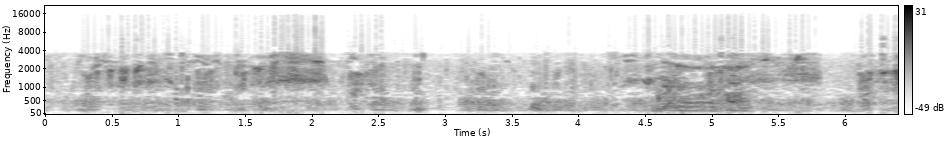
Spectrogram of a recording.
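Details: Wild pigs caught by a feeding-site camera on 20 April 2010 keep up a rough, muffled babble of grunts and squeals. Bursts swell and fade, with a louder run of squealing near the middle and again at the end.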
